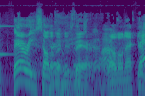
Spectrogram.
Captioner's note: ding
